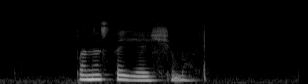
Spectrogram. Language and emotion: Russian, neutral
